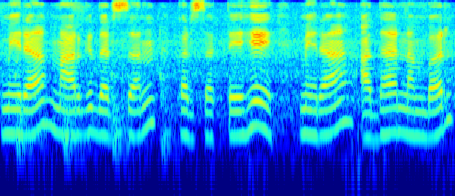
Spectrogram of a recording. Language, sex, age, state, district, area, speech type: Hindi, female, 45-60, Madhya Pradesh, Chhindwara, rural, read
